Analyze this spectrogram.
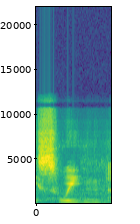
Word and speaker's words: Sweeten: case number 756 this is rosi and Bonnie Sweden I believe I pronounced that correctly right Deborah rosi yes you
